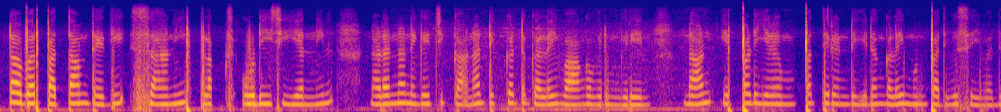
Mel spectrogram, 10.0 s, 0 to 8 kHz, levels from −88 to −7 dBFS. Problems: constant background noise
